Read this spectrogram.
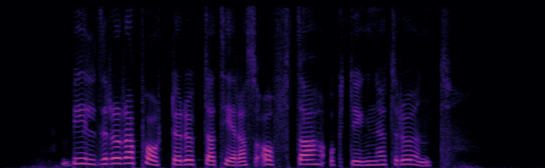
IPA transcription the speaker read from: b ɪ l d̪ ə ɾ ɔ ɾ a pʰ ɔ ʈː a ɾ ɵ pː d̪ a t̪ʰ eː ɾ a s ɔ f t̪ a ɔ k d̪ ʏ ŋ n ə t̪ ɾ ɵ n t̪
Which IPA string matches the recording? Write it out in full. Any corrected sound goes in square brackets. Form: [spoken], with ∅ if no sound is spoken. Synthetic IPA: b ɪ l d̪ ə ɾ ɔ ɾ a pʰ ɔ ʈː [ə] ɾ ɵ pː d̪ a t̪ʰ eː ɾ a s ɔ f t̪ a ɔ k d̪ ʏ ŋ n ə t̪ ɾ ɵ n t̪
